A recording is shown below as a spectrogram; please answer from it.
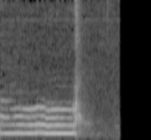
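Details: Male Maine Coon, neutered, a house cat, holding a steady, clear meow for about a second that breaks off into a fading breathy tail.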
